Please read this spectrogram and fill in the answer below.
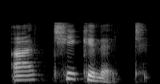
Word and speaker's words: articulate: The first sound is R. The R sound is very soft. R. Take. We stress it here. Take. Y and lut. It's not let, it's lut.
